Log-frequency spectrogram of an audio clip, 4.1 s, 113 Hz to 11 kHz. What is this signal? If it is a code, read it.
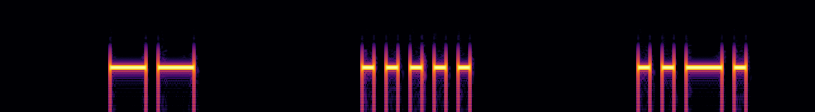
Morse code, heard as a keyed tone, about 20 wpm, spaced as for 8 wpm, 690 Hz. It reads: M5F
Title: 191 Lesson 31e - Letter v - Three Characters 20wpm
